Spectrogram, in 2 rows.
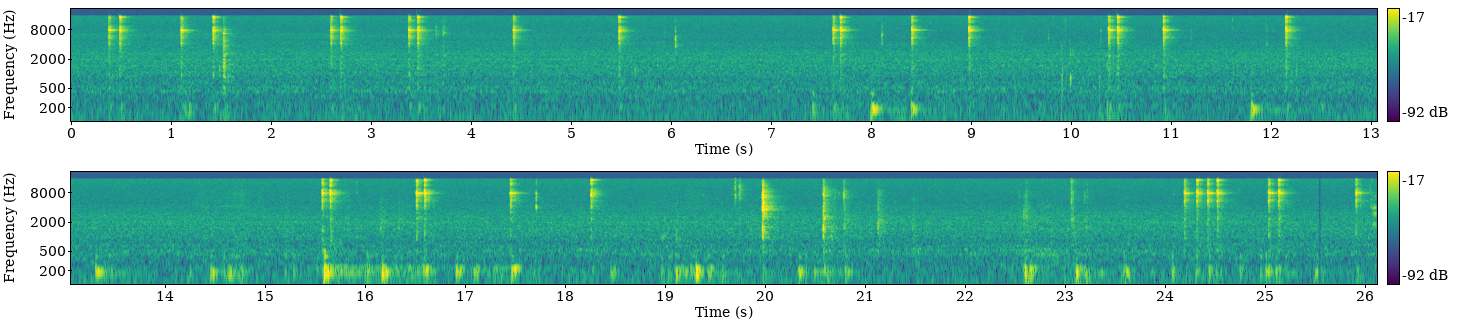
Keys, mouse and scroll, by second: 0.4 click, 0.5 click, 1.1 click, 2.6 click, 2.8 click, 3.4 shift+click, 3.5 shift+click, 4.5 click, 7.7 click, 7.8 click, 8.4 click, 10.4 click, 10.5 click, 11.0 click, 15.6 click, 15.7 click, 16.5 click, 16.7 click, 17.5 click, 20.0 shift+middle click, 23.2 ctrl+r, 23.7-24.3 scroll up 1, 24.3 click, 24.5 click, 25.1 double click, 26.0 double click.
